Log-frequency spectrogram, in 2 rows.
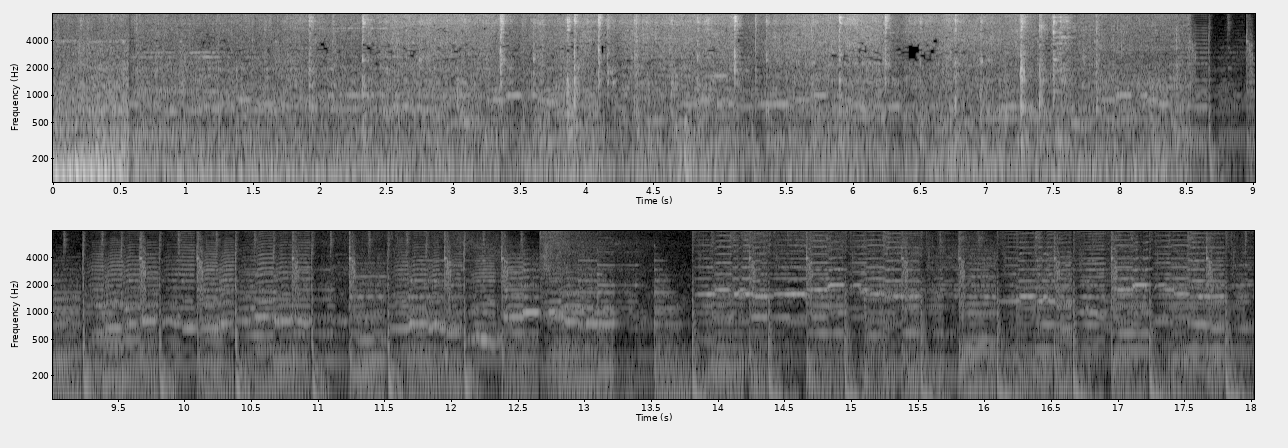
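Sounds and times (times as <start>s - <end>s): background music: 0.0s - 18.0s
vegetables sizzling in a wok: 0.3s - 8.6s
ladle scraping a wok: 1.7s - 8.6s.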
